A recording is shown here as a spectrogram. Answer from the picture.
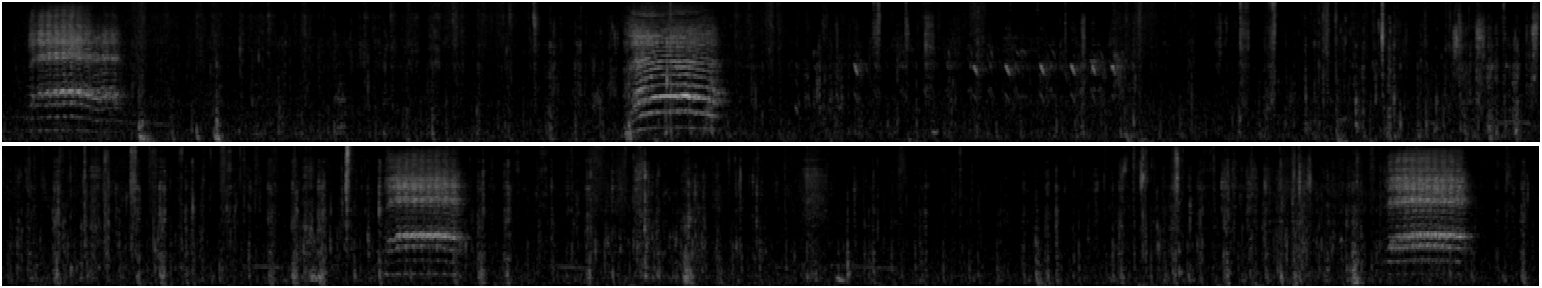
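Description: Zwartbles lambs bleating four times, each call about a second long and spaced several seconds apart. Between the calls come faint clicks and smacks, likely lambs sucking on feeding-bottle teats.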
